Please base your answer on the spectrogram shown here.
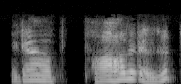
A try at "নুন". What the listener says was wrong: ওটা নুন হবে ভাই। ফা হলে, ফা হলে এখানে এরকম মোটা করে হতো। নু। নুন 3 আলিফ টান, ওয়াও 3 আলিফ টান,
